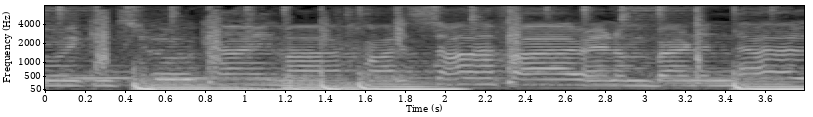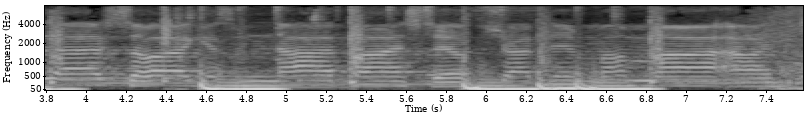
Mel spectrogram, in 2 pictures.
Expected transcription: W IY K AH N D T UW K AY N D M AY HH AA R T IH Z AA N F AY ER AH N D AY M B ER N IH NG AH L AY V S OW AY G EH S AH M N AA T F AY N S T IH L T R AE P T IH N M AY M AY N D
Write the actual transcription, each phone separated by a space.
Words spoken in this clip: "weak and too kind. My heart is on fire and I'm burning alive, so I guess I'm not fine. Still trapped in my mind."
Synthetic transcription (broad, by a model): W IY K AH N T UW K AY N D M AY HH AA R T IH S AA L F AY ER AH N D AY M B ER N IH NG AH L AY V S OW AY G EH S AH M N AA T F AY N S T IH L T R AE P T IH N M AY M AY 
